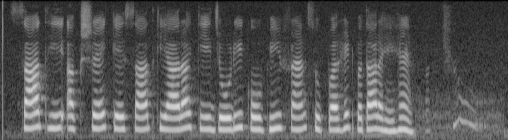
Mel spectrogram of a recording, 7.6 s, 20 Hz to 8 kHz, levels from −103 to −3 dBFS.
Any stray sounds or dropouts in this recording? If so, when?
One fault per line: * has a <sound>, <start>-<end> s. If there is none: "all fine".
* has a sneeze, 6.4-7.5 s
